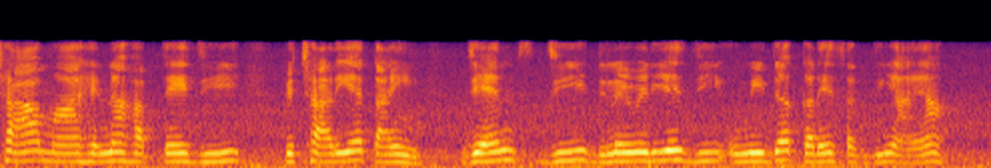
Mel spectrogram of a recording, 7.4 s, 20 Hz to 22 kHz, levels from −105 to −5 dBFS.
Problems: constant background noise, echo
